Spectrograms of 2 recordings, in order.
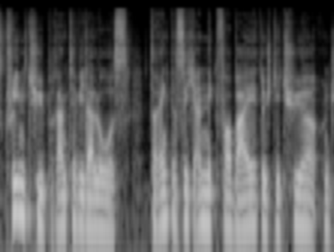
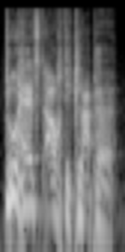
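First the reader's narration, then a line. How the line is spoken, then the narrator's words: Bellowed. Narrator (German): brüllte Helen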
